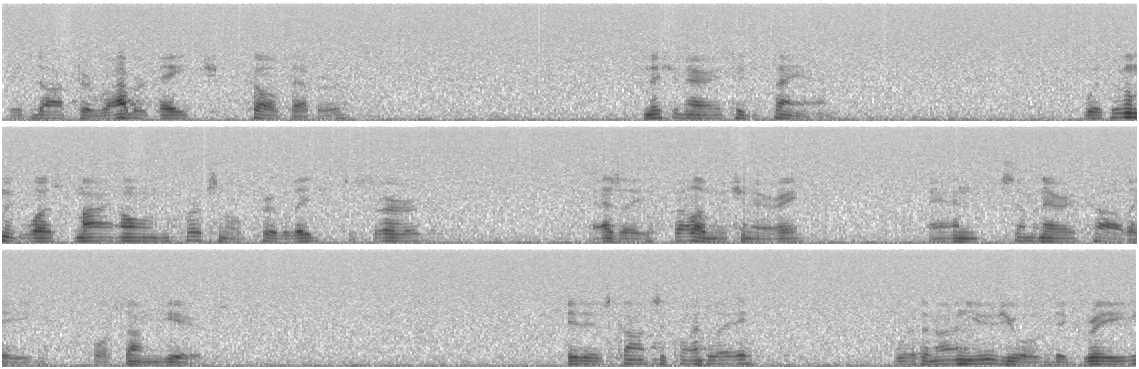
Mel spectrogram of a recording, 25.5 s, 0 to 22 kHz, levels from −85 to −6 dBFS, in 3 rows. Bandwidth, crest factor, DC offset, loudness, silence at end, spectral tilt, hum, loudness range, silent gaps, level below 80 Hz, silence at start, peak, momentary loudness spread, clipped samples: over 20 kHz; 24 dB; under 0.1%; -36 LUFS; 0 s; -4 dB/octave; none; 4 LU; none; -52 dBFS; 0 s; -14 dBFS; 8 LU; under 0.1%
